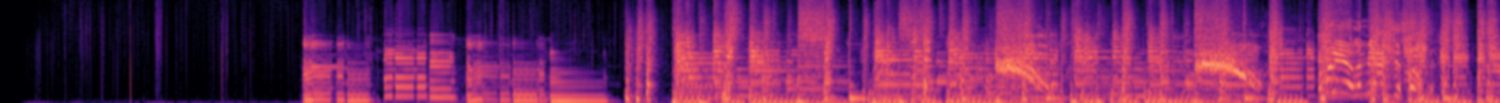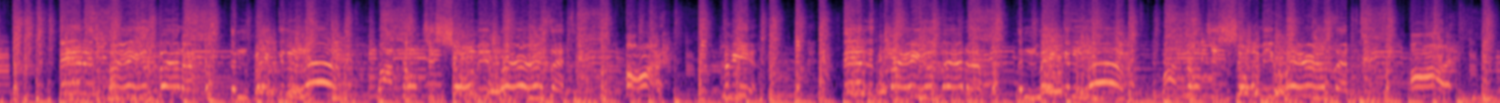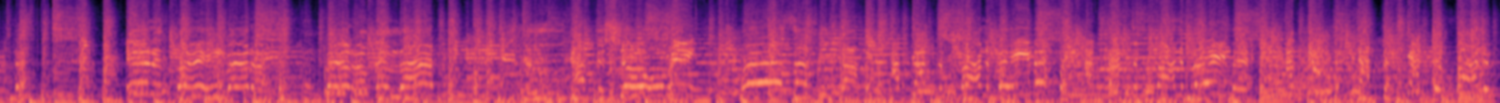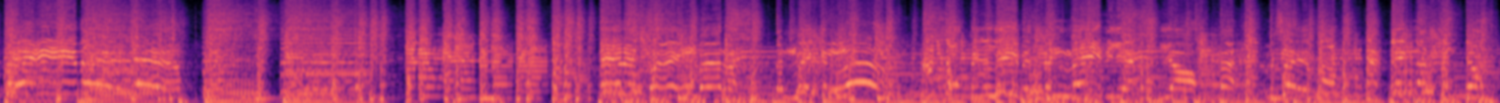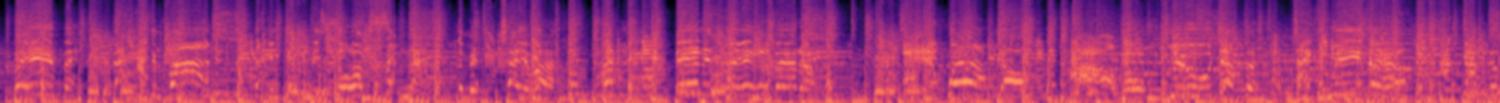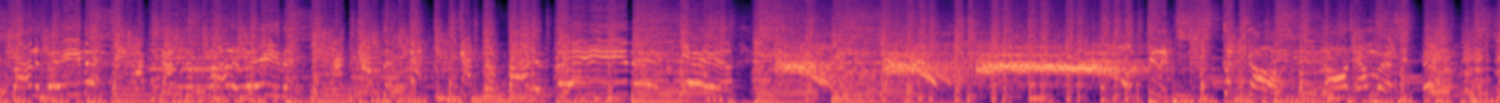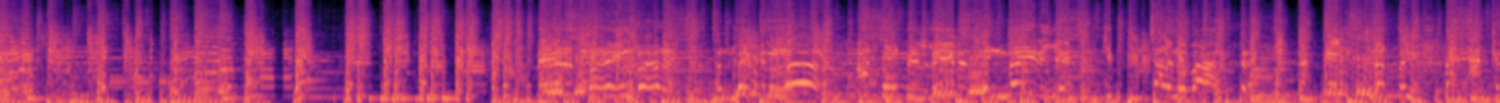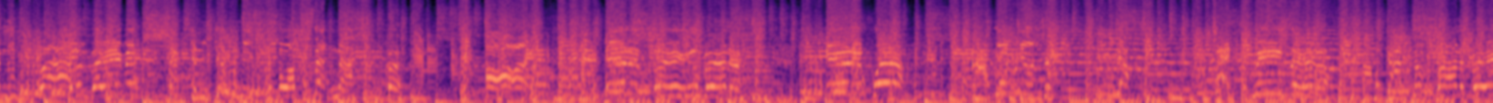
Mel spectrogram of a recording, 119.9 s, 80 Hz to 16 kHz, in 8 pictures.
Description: ◆盤質両面/VG
◆普通に聴けます
現物の試聴（両面すべて録音時間４分４５秒）できます。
